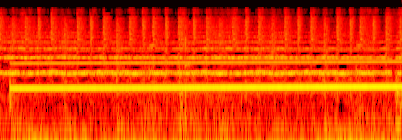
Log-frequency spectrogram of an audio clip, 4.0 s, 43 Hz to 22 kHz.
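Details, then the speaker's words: Defibtech Lifeline DDU-100 AED demonstration: prompts "apply pads, analyzing heart rhythm, do not touch the patient, shock advised, charging, stand clear," then a steady high charging tone rising slightly and rapid beeping as the shock button flashes ready. "apply pads analyzing heart rhythm do not touch the patient shock advised charging stand"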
